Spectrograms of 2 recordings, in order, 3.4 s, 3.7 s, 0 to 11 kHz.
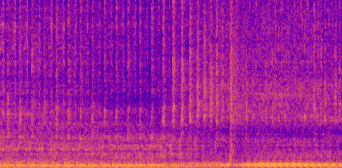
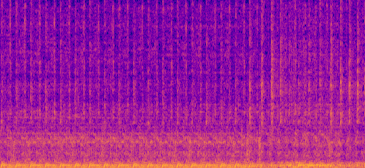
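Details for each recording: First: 1998 Honda Shadow VT1100 abandoned bike, carb bowls drained and fresh gas added, running without coolant or radiator: lumpy V-twin idle with one sharp pop while the choke is still open; backfire, smoother once the choke is turned down. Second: 1998 Honda Shadow VT1100 abandoned bike after carb bowls drained and fresh gas, running without radiator or coolant: loping V-twin idle, steady uneven beat, slight backfire with choke open, smoother once choke turned down; normal idle.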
